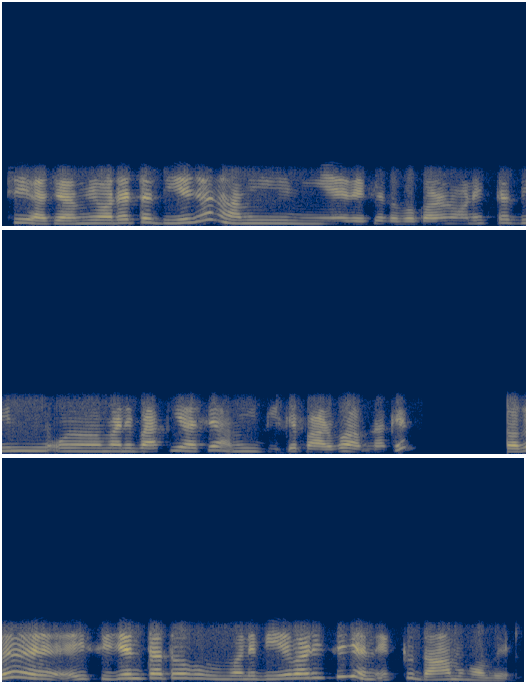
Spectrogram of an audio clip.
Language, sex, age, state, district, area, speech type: Bengali, female, 45-60, West Bengal, Hooghly, rural, conversation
